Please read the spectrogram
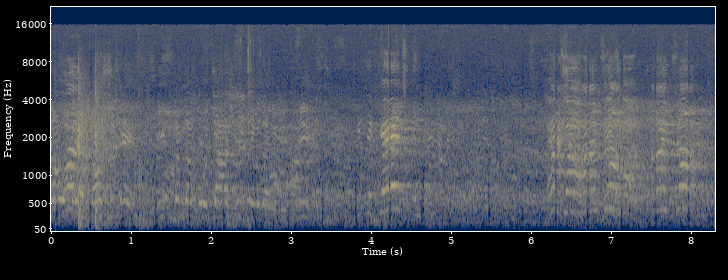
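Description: Indistinct voices of the arena crowd and people around the cage calling out, faint and scattered, beneath a pause in the commentary.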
